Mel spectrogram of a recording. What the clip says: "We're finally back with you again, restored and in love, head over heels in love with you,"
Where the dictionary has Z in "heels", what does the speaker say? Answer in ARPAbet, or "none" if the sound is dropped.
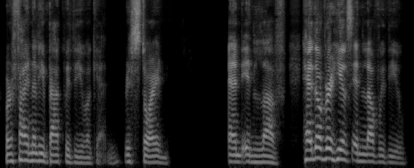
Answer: S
